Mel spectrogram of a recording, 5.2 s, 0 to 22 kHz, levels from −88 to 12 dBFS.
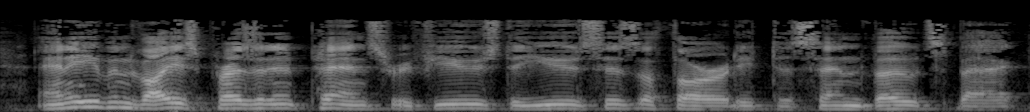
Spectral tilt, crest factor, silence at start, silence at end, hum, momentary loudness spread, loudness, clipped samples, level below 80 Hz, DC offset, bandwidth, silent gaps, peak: -3 dB/octave; 22 dB; 0.2 s; 0.1 s; none; 8 LU; -27 LUFS; under 0.1%; -66 dBFS; under 0.1%; 10.5 kHz; none; -6 dBFS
